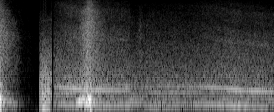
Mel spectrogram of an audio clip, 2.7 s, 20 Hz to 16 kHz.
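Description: A GT3 race car in a racing game drives with a steady, loud engine drone and whine, after a brief sharp burst near the start, holding a sustained close tone throughout.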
